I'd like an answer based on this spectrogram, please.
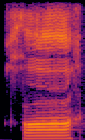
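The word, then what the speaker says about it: خ: Kha do pesh khun. Khan khin khun. Kha is pronounced from top part of throat.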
